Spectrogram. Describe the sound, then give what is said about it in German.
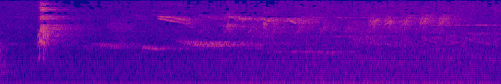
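Birds give alarm calls at a squirrel, with thin, high, whistled notes and short chirps repeating over a steady hiss after a single sharp click at the start. “Und Tatsache haben die Vögel, die wahrscheinlich auch vorhin diese Luftattacken geflogen haben, mir ziemlich genau angezeigt, wo das Eichhörnchen sitzt.”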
